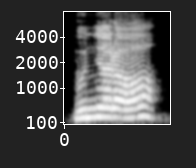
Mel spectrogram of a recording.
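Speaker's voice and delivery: loud, commanding call through a door; acted, imperious shout. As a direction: call out to be let in. Mother-in-law calls from outside door.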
